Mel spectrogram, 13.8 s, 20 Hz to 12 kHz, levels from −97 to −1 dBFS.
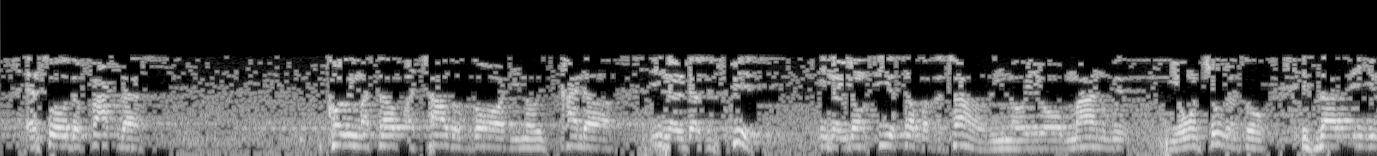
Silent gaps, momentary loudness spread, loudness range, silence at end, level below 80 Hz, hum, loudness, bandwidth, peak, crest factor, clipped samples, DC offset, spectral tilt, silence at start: none; 14 LU; 2 LU; 0 s; -44 dBFS; none; -17 LUFS; 4.1 kHz; -2 dBFS; 16 dB; under 0.1%; under 0.1%; -10.5 dB/octave; 0 s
